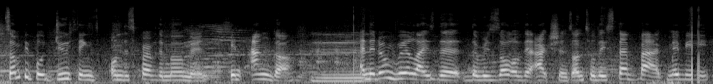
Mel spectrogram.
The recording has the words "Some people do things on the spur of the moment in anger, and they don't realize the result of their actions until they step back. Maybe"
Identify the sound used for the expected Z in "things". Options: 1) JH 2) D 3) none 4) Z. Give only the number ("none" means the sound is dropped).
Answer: 4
